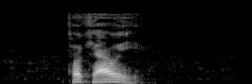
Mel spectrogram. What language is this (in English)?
Torwali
